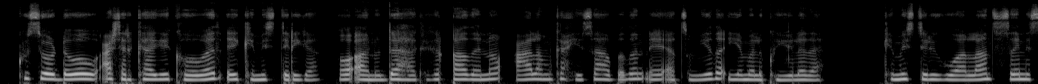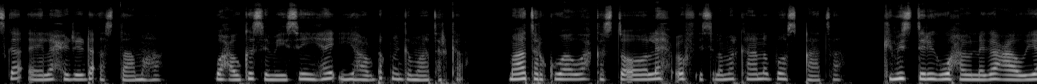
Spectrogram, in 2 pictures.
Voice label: female somali voice over narrative

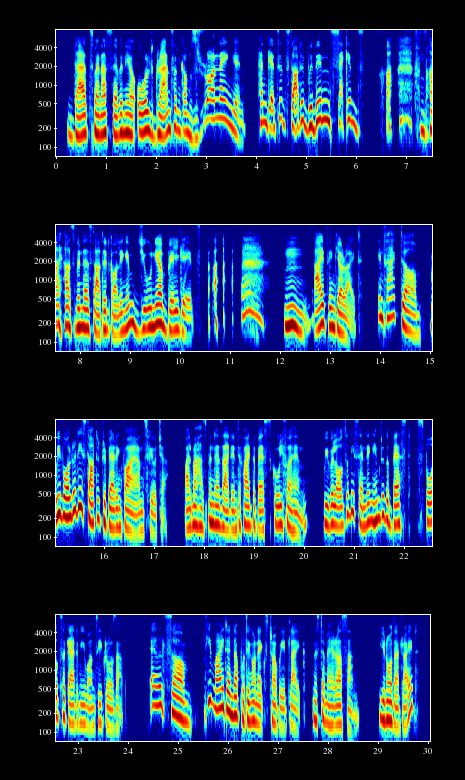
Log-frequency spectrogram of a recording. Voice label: female indian voice over character

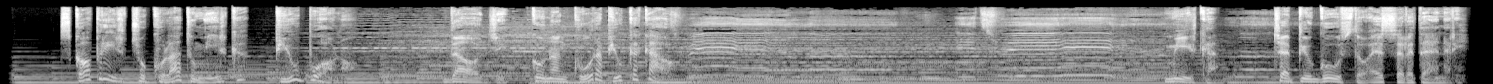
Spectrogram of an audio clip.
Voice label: male italian voice over sales

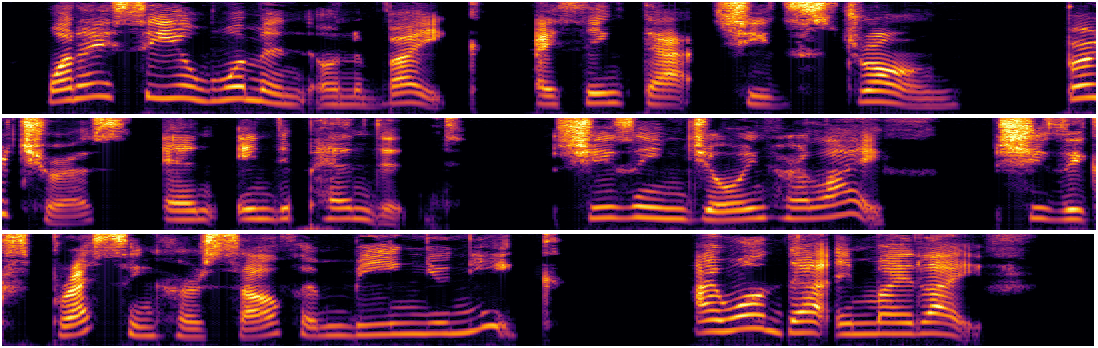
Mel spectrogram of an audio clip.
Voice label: female japanese voice over english

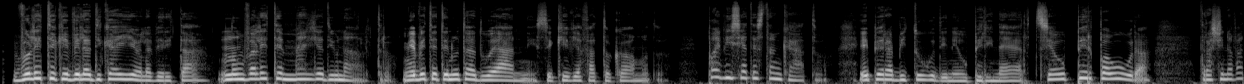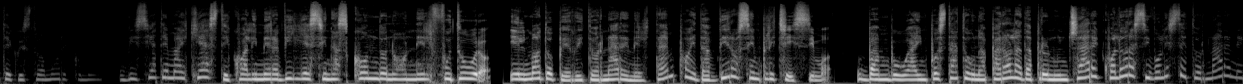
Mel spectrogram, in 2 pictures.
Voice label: female italian voice over character

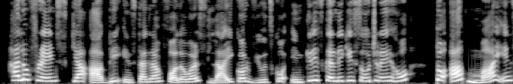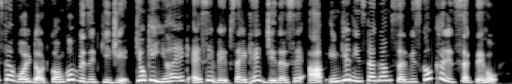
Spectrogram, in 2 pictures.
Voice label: female hindi voice over sales

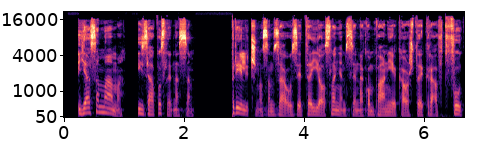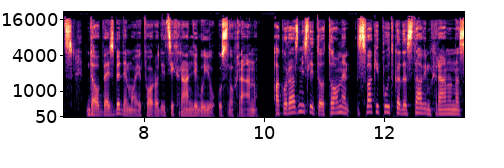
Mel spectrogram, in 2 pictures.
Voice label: female serbian voice over narrative

